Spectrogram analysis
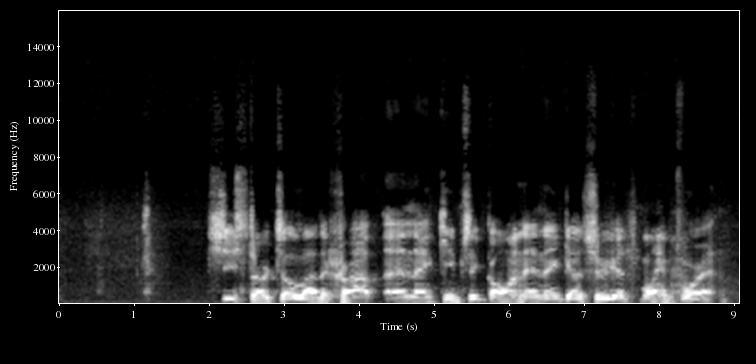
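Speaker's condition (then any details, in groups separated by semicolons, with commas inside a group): Friedreich's ataxia; voice crackles when stressed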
